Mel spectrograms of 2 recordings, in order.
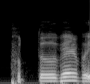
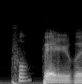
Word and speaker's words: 풋밸브: 굴곡부는 최대한 적게 해주는 게 좋고, 그 다음에 4번에 흡입구 풋드밸브 있죠? 자, 이것을 앞전에 쓰신 분들이 있으면 이렇게 해네요. 정확히 발음 쓸 거예요. 풋밸브 이렇게. 원래 발음상은 이 풋밸브가 정상입니다.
